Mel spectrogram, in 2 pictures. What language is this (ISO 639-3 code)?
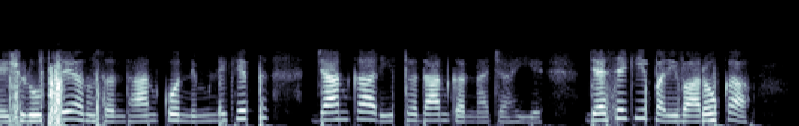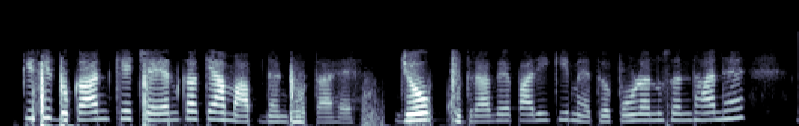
hin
